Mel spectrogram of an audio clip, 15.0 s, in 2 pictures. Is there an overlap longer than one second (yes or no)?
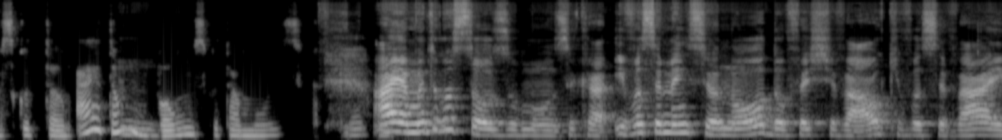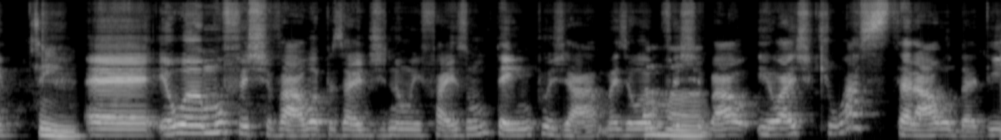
no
